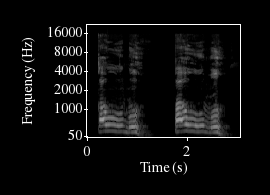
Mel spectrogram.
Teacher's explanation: وقف کی صورت میں ہم کیا کریں گے؟ الٹا پیش کو ڈراپ کر دیں گے اور ہا کو ساکن پڑھیں گے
